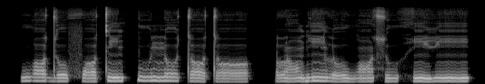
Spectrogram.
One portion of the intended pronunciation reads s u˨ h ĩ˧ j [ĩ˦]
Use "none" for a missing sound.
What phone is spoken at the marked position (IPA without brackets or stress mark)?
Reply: ĩ˦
